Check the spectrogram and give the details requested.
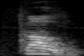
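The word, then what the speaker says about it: COW: काऊ, सी ओ डब्ल्यू, इसे पढ़ते हैं काऊ।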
